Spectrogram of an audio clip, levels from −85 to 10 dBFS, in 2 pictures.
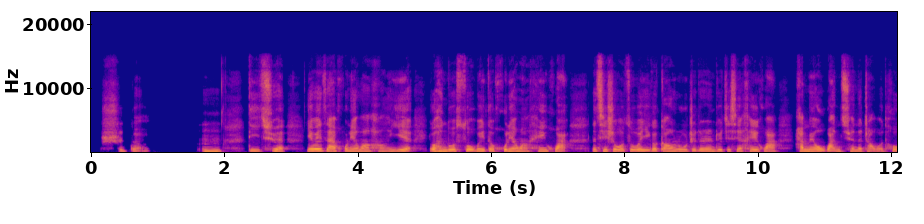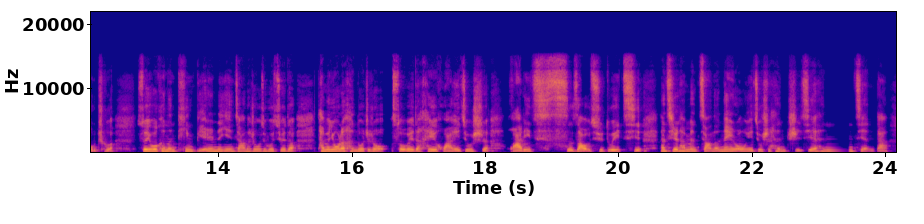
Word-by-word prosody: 是 205 - -5
的， 250 +3 -7 0.8
嗯， 210 -3 -1 0.4
的 180 +1 -2
确。 220 +4 +2 0.3
因 270 +2 +6
为 285 0 +10
在 255 -4 +4
互 280 +3 -3
联 215 -4 0
网 210 -4 0
行 175 -2 -6
业 190 -1 +1 0.2
有 - - +6
很 225 -3 +2
多 205 +3 +4
所 230 -7 +3
谓 195 +3 +1
的 175 -2 0
互 195 - +1
联 215 0 +2
网 215 -2 -1
黑 225 0 -4
话， 240 - 0 0.3
那 255 - -1
其 235 - +2
实 230 +2 +2
我 210 -5 +3
作 220 +4 0
为 210 -1 +4
一 185 -1 +1
个 200 0 +3
刚 210 +3 +1
入 240 -3 0
职 170 -5 -2
的 175 - -1
人， 175 0 0
对 215 +3 0
这 215 +1 -5
些 215 0 0
黑 220 0 0
话 225 -4 -1 0.2
还 190 - +3
没 205 +4 +1
有 215 -3 +4
完 170 +1 +1
全 200 -2 -1
地 195 - 0
掌 195 - -3
握 - - -4
透 - - -2
彻， - - -6 0.3
所 240 - +6
以 240 - +7
我 250 0 +7
可 255 -3 -1
能 190 -1 0
听 235 +4 -4
别 240 - -2
人 200 +1 0
的 210 - -1
演 175 -1 -3
讲 175 - -2
的 185 - -5
时 - - -4
候， 180 - -2
我 - - -5
就 200 - -6
会 200 -2 -2
觉 180 -2 -3
得 175 0 -1 0.3
他 230 - +1
们 230 - +2
用 225 0 +4
了 215 - +7
很 205 -5 -4
多 180 +1 0
这 195 +1 -4
种 190 -2 -2
所 - - +1
谓 200 +5 +3
的 185 - 0
黑 210 +2 +1
话， - - -2
也 180 0 0
就 200 +2 -3
是 200 - 0 0.3
华 165 - +3
丽 215 +2 -2
词 175 -3 +1
藻 - - +4
去 200 - -2
堆 205 +4 0
砌。 255 +11 0 0.2
但 245 - 0
其 240 +1 +2
实 235 - +7
他 250 +1 0
们 215 -5 -3
讲 - - 0
的 160 - -3
内 220 0 0
容 175 -1 0
也 170 - -2
就 195 +6 -4
是 225 +2 -2
很 - - -7
直 365 - -4
接 200 -11 0
很 190 -3 -9 0.2
简 - - -5
单， - - -6
210 Hz, 280 characters per minute, -22 LUFS, 185-230 Hz, 0.8 s, 为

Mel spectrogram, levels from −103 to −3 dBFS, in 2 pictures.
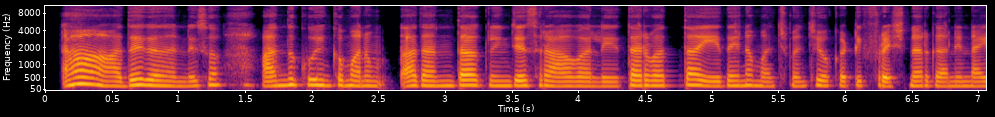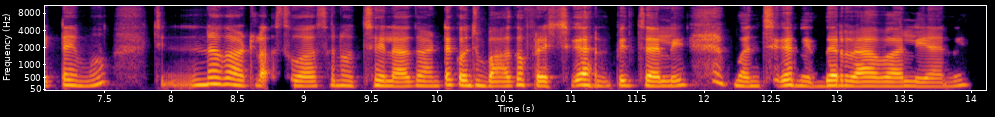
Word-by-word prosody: ఆ! - - +1 0.4
అదే 200 +5 +2
గదండీ. 180 -3 -1
సో, - - 0 0.4
అందుకు 215 +3 -1
ఇంక 195 +1 -9
మనం 190 0 -2 0.3
అదంతా 190 0 +1
క్లీన్ 185 -1 -4
చేసి 195 +1 0
రావాలి. 175 -1 -3
తర్వాత 195 0 0 0.2
ఏదైనా 190 +3 -2
మంచి 170 0 -11
మంచి 175 +4 -7
ఒకటి 185 0 -5
ఫ్రెషనర్‌ 180 +2 -2
గానీ 175 +1 -4
నైట్ 175 +1 -6
టైమ్ 195 -3 -1 0.5
చిన్నగా 240 +3 +1
అట్లా - - -1
సువాసనొచ్చేలాగా 185 -1 0
అంటే 180 - +1
కొంచెం 200 0 +2
బాగా 175 +6 0
ఫ్రెష్‌గా 180 +4 +3
అనిపించాలి. 190 0 +2 0.5
మంచిగా 180 +4 +2
నిద్ర 180 +4 +4
రావాలి 170 -1 +2
అని 185 +6 -9
185 Hz, 135 wpm, -24 LUFS, 175-195 Hz, 0.5 s, నిద్ర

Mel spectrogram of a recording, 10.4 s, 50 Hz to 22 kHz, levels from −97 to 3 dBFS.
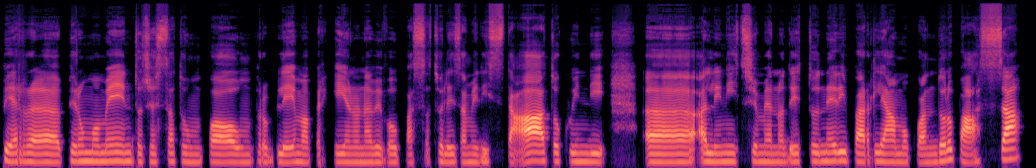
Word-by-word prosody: per 155 -4 0
per 165 -1 -4
un 170 - -2
momento 165 0 -1
c'è 155 0 -7
stato 160 0 -6
un 150 0 -9
po' 150 -1 +2
un 150 0 -9
problema 150 -1 -4
perché 155 - -12
io 155 - -3
non 150 0 -6
avevo 150 0 -4
passato 155 +2 -8
l'esame 150 0 -5
di 80 - -6
Stato, 170 - +7
quindi, 160 -1 -5 0.4
ehm, 155 0 +4
all'inizio 160 +1 -2
mi 160 - -5
hanno 155 -1 -5
detto: 160 +2 -6
"Ne 165 +1 -3
riparliamo 155 -2 -1
quando 150 +2 -3
lo 200 +3 +1
passa." 200 +5 +4
155 Hz, 170 wpm, -23 LUFS, 150-165 Hz, 0.4 s, Stato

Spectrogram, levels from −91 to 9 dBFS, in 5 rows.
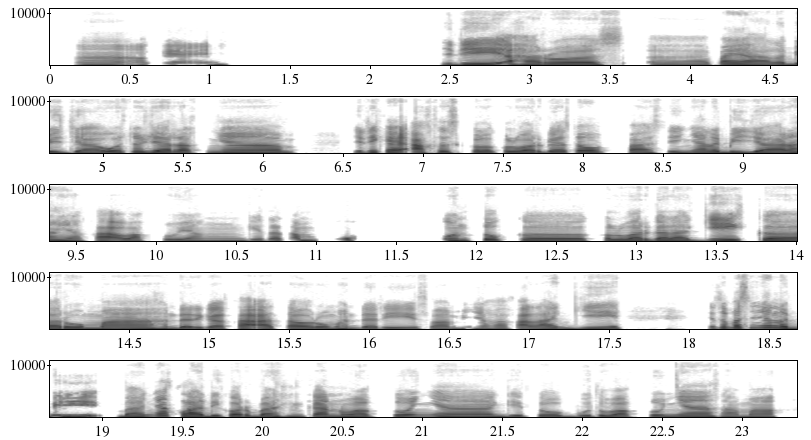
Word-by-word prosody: Ah, 185 -3 -10
oke. 165 +4 -13 1.4
Jadi 260 +8 +2
a 220 - +4
harus, 200 -1 +2 0.2
eee 185 0 -10
apa, 235 - -3
ya, 240 -5 +2
lebih 185 +2 -1
jauh, 180 +5 +2
tuh, 295 - +1
jaraknya, 225 -2 +2 0.4
jadi 225 +3 -5
kayak 220 -3 +4
akses 195 +2 +1
ke 210 - -3
keluarga, 205 +2 +1
tuh, 285 +2 +2 0.2
pastinya 195 +3 -2
lebih 195 -2 +1
jarang, 195 +5 +4
ya, 190 - -1
Kak. 190 0 +1
Waktu 185 +2 -4
yang 190 -1 -6 0.3
kita 190 0 -7
tempuh 195 - -6 0.6
untuk 205 +1 0
ke 195 -2 +3
keluarga 195 -1 +2
lagi, 195 - +3
ke 185 -3 +4
rumah 180 +2 +1
dari 170 -1 -1
Kakak, 165 +5 +1
atau 165 -2 0
rumah 175 +1 -2
dari 165 -1 -5
suaminya 170 -1 -8
Kakak 160 -1 -3
lagi, 210 +1 -3 0.6
itu 295 - -5
pastinya 340 +1 +1
lebih 220 -3 +1
banyak, 225 - 0
lah, 230 -5 +7
dikorbankan 195 +2 +1
waktunya, 210 +2 -1
gitu, 185 -1 -3
butuh 185 +3 -4
waktunya 225 +5 -2
sama 180 -2 -4
195 Hz, 135 wpm, -23 LUFS, 185-220 Hz, 1.4 s, lah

